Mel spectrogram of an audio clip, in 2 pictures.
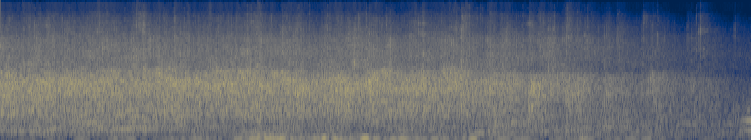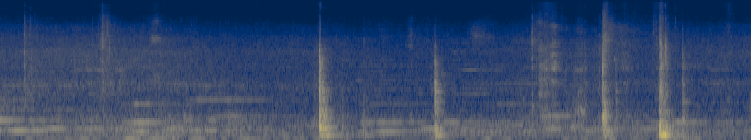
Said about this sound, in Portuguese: Eu peço uma salva de palmas para chamarmos ao palco Peter Heffernan.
